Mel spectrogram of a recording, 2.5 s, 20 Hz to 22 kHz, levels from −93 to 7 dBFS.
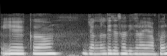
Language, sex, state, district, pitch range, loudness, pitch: Hindi, female, Chhattisgarh, Raipur, 210-220 Hz, -12 LUFS, 215 Hz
